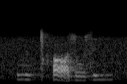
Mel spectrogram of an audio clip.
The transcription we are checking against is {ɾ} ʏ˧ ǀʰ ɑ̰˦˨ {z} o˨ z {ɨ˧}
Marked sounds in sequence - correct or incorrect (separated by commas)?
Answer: incorrect, correct, incorrect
